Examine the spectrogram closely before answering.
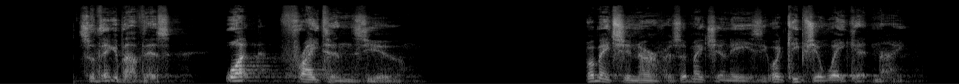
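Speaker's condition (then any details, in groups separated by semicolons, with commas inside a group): Laryngeal cancer after radiation, growth on voice box treated with radiation and chemotherapy; voice gaining strength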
